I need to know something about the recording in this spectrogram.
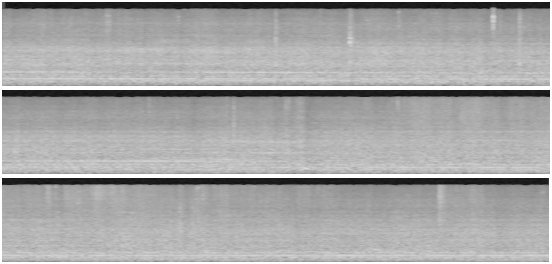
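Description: A train rumbles steadily along the tracks, its motor humming.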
